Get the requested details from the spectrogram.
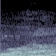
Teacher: Ini adalah bentuk distorsi vokal di mana vokal belakang U terdengar seperti O karena kurangnya kontrol bibir yang membulat. Secara fonetis, U memerlukan pengucapan dengan lidah tinggi dan bibir membulat penuh.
